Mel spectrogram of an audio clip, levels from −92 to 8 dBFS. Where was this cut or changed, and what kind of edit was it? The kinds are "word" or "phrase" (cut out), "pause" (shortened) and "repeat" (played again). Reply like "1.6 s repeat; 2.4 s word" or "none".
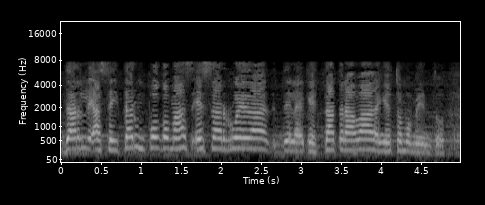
3.0 s word

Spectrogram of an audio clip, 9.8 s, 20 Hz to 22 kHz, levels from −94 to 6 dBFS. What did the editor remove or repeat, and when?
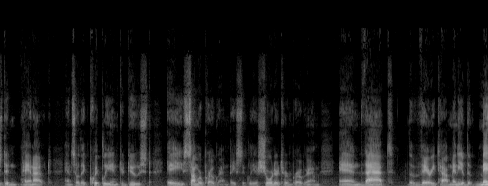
none

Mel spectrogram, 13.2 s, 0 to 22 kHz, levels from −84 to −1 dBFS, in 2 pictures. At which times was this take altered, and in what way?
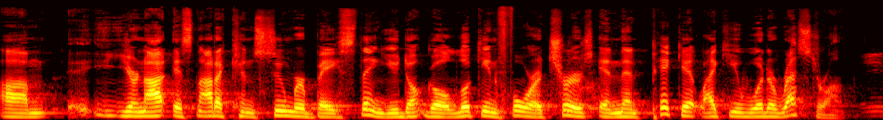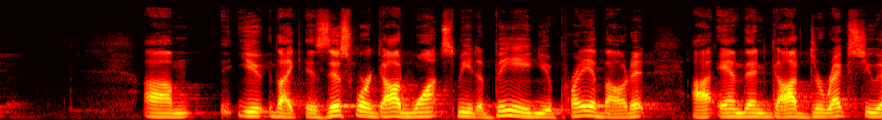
none

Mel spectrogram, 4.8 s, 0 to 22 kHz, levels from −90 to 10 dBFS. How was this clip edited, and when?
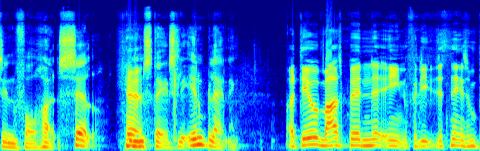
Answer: none

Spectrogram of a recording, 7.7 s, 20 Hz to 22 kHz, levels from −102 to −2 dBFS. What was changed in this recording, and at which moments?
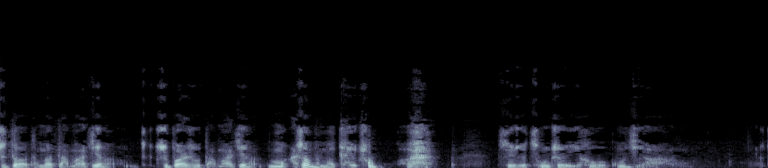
4.6 s pause

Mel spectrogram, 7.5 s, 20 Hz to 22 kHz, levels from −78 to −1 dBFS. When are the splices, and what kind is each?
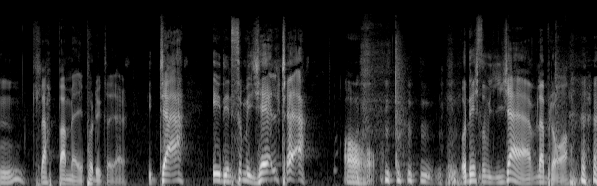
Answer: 1.3 s word; 2.9 s word; 6.0 s word

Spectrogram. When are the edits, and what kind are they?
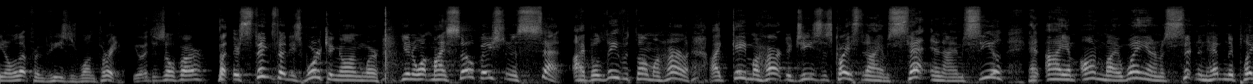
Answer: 1.2 s pause; 2.1 s pause

